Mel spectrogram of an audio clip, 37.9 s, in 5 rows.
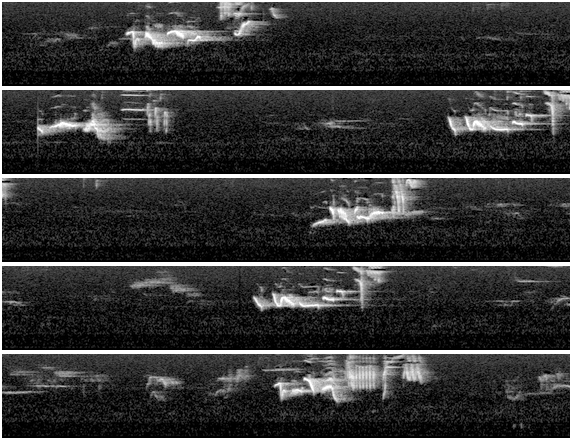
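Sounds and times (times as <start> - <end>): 
common blackbird singing: 0.4 - 3.8, 8.1 - 9.9, 11.5 - 12.5, 13.5 - 15.4, 19.2 - 23.1, 26.1 - 27.9, 29.2 - 36.0, 37.0 - 37.8.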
